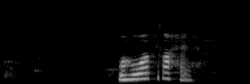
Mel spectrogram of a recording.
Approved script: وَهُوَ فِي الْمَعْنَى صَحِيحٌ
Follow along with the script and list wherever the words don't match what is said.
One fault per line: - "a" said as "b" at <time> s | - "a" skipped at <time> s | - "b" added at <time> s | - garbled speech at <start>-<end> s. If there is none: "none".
- "الْمَعْنَى" skipped at 1.6 s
